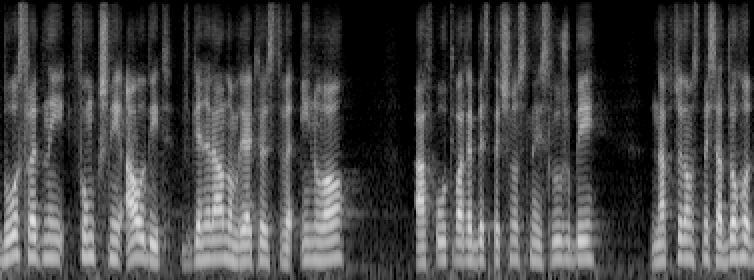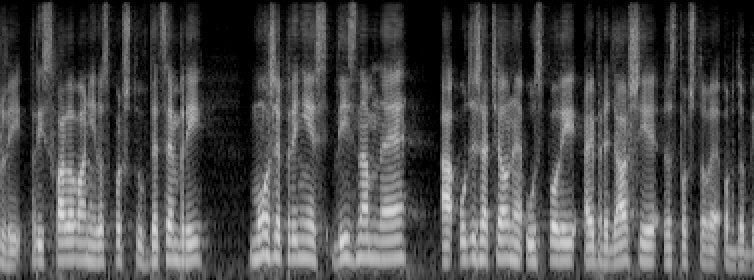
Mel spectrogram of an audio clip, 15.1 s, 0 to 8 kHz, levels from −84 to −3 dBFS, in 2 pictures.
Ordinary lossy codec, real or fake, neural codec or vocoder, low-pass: none; fake; codec, 16 kHz, about 1 kbps, DyCAST, with the encoder's durations; none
